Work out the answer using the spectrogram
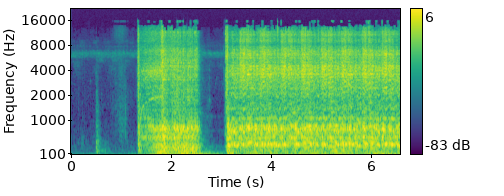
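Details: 1971 International truck, long-abandoned, cranked with ether: two cranking bursts with one brief pop as a single plug fires, then no start; heavy blowby from valve cover, low compression; owner suspects worn rings or timing chain jumped a tooth.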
